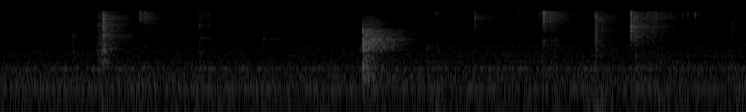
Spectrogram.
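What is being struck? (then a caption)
Bar of soap carved with a metal blade. A solid, hand-sized orange-and-white striped bar of soap is held in the hands and carved with a thin metal craft blade. Short, bright, crisp scraping cuts come in irregular bursts over a quiet background. Crumbly flakes pile onto the bar.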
